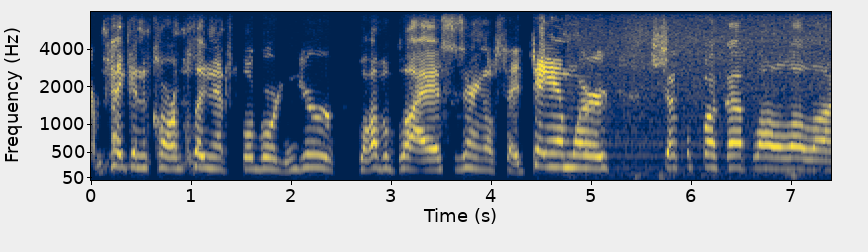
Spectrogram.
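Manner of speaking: furious, high-pitched screaming rant. Retelling what he did about the earring: imitating someone screaming. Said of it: "he was screaming".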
